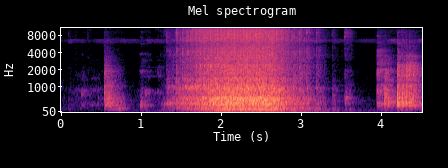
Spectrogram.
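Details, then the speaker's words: Sewing machine test-run after removing the bobbin and cleaning thread jammed in the shuttle: short burst of smooth, even whirring stitching that rises and fades with no catching or knocking, running freely. "ನೋಡಿ machine ಒಮ್ಮೆ ಓಡಿಸಿ ಸರಿ ಆಯಿತು ಅಂತ check ಮಾಡೋಣ."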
